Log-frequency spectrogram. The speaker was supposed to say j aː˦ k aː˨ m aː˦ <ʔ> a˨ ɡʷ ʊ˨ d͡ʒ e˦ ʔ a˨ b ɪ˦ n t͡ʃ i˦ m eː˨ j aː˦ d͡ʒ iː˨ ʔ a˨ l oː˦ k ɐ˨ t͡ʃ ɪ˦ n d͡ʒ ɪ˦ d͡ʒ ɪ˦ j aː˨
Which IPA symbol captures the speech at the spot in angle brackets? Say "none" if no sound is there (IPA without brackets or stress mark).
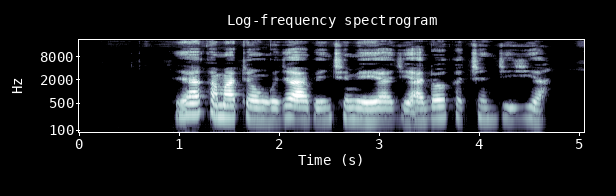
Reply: t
